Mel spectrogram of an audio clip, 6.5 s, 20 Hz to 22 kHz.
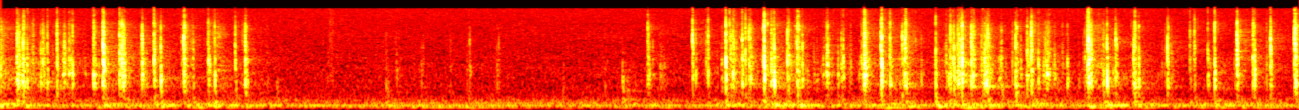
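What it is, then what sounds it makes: Low-profile mechanical keyboard typing. Both hands type with their fingertips on a Logitech G915 low-profile mechanical keyboard with GL low-profile switches and aluminum and plastic keycaps. Quick bursts of bright, sharp clacks with almost no ring stop for a quiet stretch in the middle, then resume. A faint steady low hum runs underneath.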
